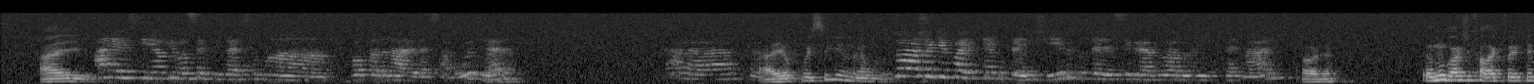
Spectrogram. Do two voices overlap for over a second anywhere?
No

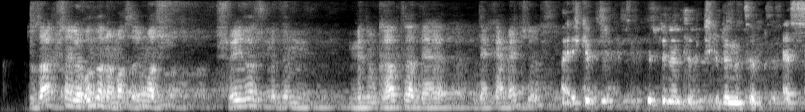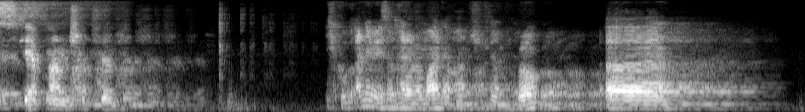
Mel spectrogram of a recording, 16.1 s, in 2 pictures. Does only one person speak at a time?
Yes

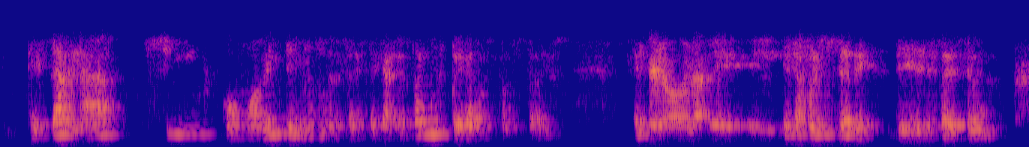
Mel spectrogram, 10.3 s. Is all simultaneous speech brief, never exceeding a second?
Yes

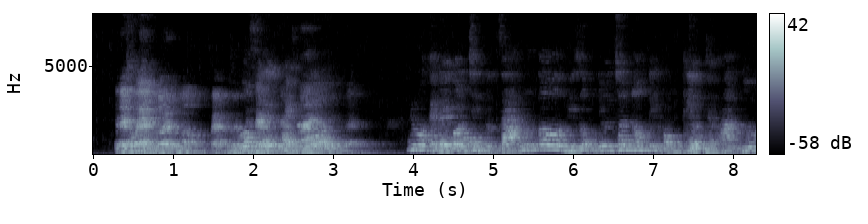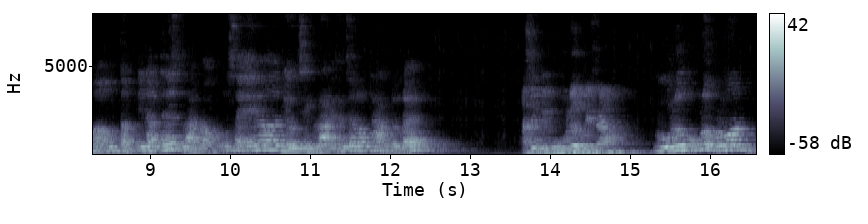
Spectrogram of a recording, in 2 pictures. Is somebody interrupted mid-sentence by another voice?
Yes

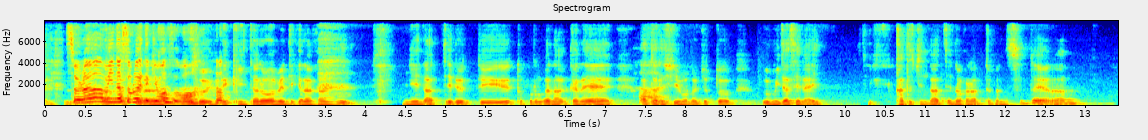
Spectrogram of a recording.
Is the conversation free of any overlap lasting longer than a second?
No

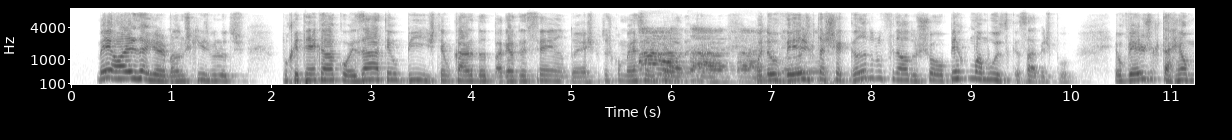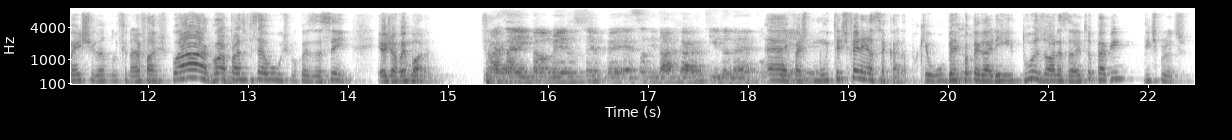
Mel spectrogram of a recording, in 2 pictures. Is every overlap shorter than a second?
No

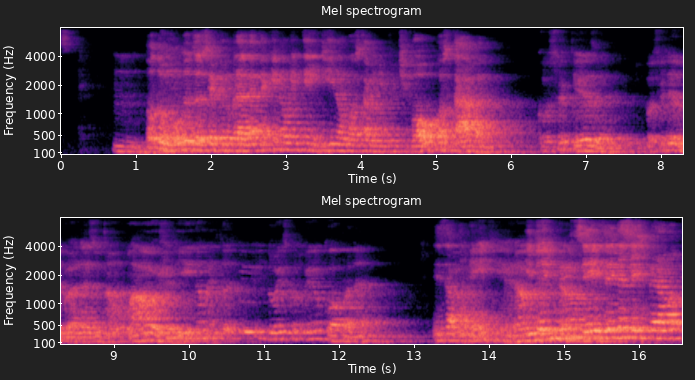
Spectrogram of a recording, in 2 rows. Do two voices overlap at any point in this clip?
Yes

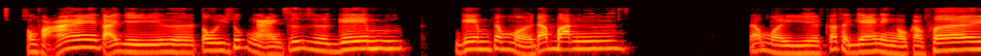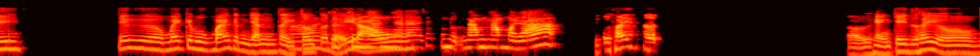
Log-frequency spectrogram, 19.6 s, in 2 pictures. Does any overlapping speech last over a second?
Yes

